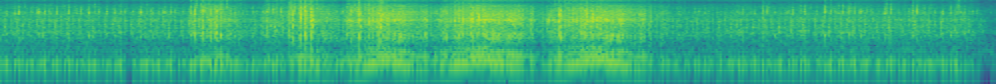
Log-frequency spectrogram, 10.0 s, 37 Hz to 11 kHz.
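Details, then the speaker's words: 2009 Honda Shadow Spirit 750 (VT750C2) V-twin with Cobra exhaust, throatier than stock: loping idle blipped three times, pitch rising and falling smoothly each rev, returning to a steady idle; healthy engine. "I'll fire it up quick to let you guys hear what it sounds like. Sounds a little bit throatier than stock with the Cobra exhaust on it."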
